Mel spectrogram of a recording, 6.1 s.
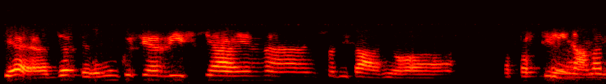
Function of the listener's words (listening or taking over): taking over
